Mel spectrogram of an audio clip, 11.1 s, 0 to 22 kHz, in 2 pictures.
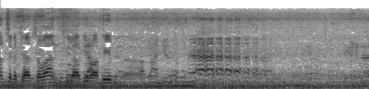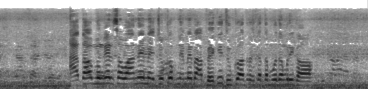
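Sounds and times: motorcycles passing: 0.0 - 11.0.

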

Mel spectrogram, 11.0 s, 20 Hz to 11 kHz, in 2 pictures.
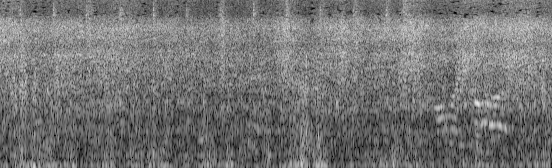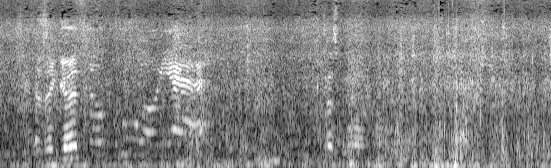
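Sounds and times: wind buffeting microphone: 0.0 - 11.0
woman's voice: 4.3 - 5.2, 6.6 - 7.8.

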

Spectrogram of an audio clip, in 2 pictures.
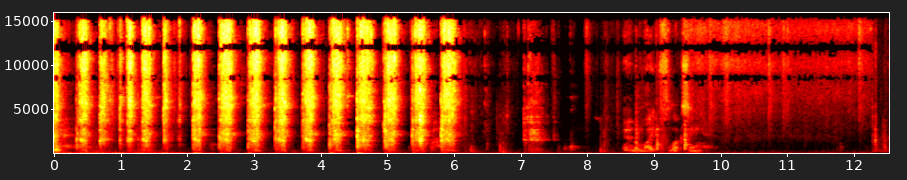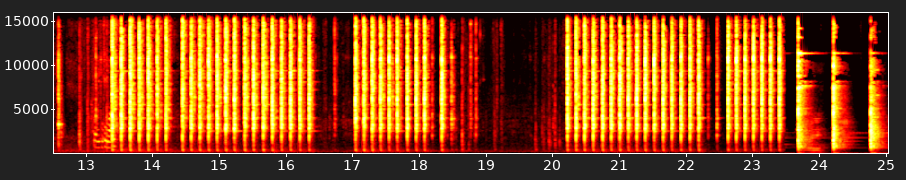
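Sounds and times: hammer striking hot steel: 20.2 - 25.0.

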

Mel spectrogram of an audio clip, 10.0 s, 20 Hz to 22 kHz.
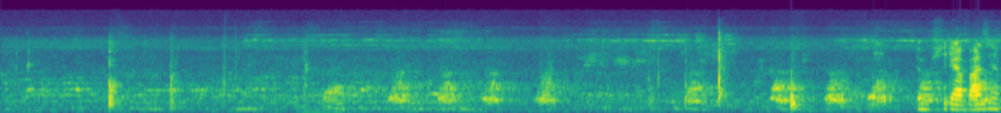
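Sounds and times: dog barking: 3.3 - 5.6, 6.9 - 10.0.

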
